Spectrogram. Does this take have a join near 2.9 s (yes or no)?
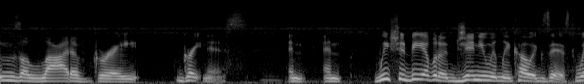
yes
